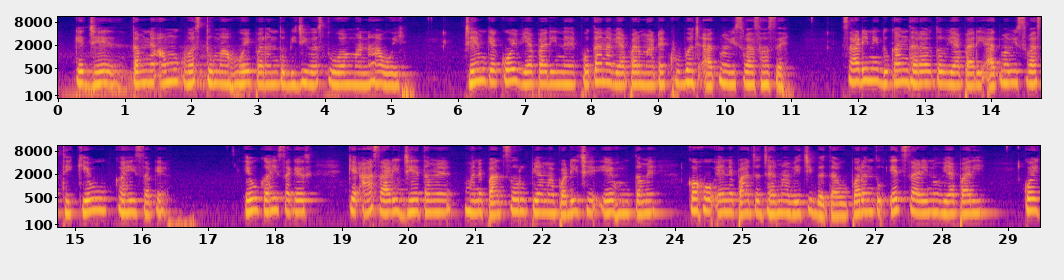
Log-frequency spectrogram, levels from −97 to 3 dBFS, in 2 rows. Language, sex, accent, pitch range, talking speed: Gujarati, female, native, 200-220 Hz, 110 wpm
